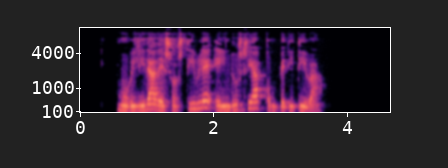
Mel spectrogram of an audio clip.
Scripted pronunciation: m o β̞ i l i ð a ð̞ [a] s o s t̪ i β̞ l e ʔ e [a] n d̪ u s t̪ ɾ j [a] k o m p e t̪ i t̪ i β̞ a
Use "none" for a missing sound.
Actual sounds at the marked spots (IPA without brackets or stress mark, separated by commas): e, i, a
